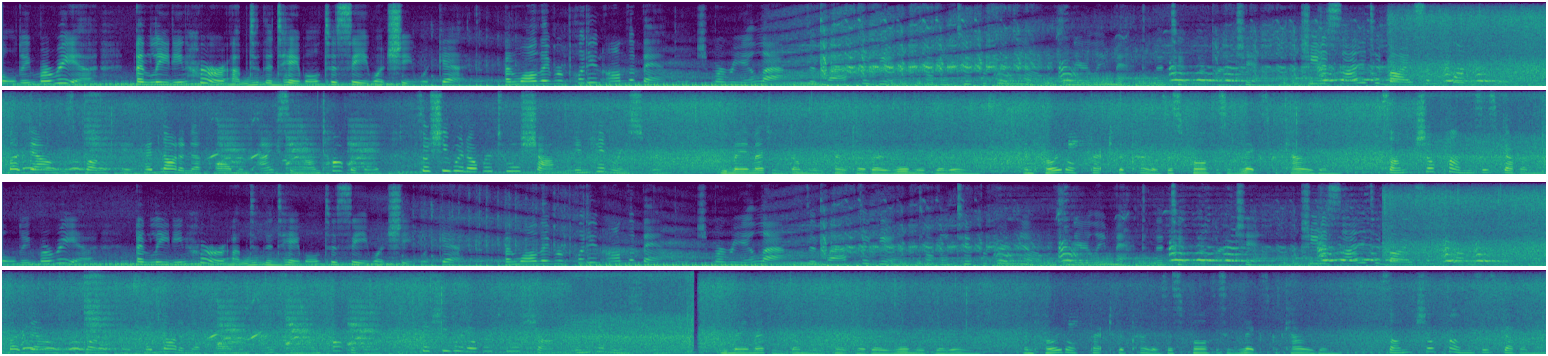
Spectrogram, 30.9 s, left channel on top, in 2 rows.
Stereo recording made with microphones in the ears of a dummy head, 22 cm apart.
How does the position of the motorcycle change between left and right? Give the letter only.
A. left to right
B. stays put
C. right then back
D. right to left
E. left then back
D.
